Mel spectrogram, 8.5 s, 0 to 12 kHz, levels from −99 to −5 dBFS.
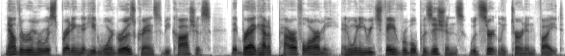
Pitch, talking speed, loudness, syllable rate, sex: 105 Hz, 210 wpm, -20 LUFS, 6.0 syllables/s, male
